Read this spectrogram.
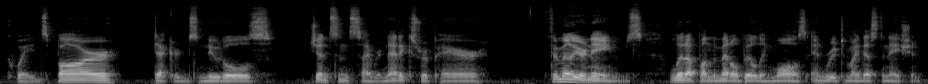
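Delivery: plain reading voice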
